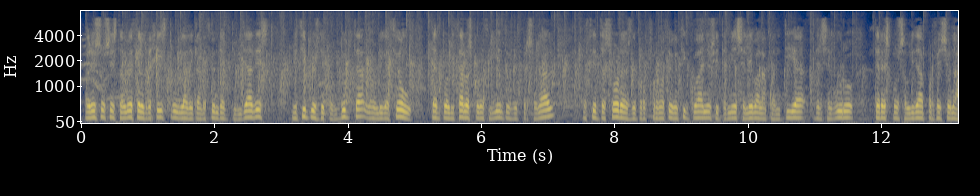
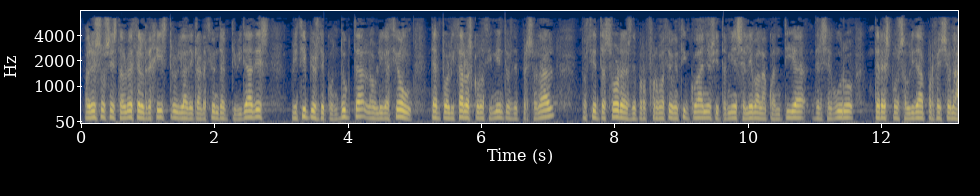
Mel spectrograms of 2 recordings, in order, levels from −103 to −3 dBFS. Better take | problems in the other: second | background sound (Applause); 14 dB below the speech

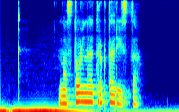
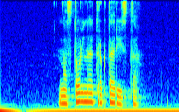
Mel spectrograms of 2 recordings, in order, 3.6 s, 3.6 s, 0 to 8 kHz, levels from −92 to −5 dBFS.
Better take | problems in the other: second | noise reduction (neural mask model DeepFilterNet 3)

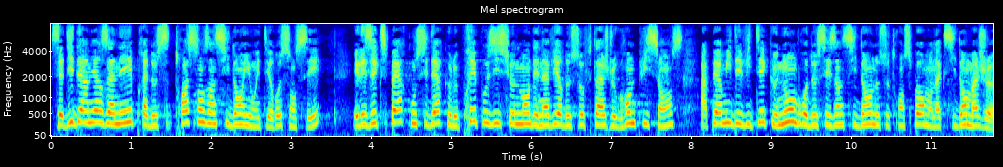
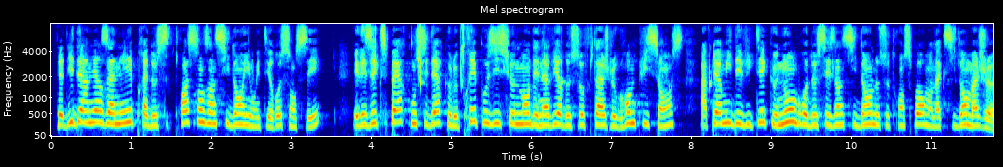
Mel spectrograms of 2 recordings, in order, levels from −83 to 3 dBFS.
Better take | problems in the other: first | noise reduction (neural mask model DeepFilterNet 3)

